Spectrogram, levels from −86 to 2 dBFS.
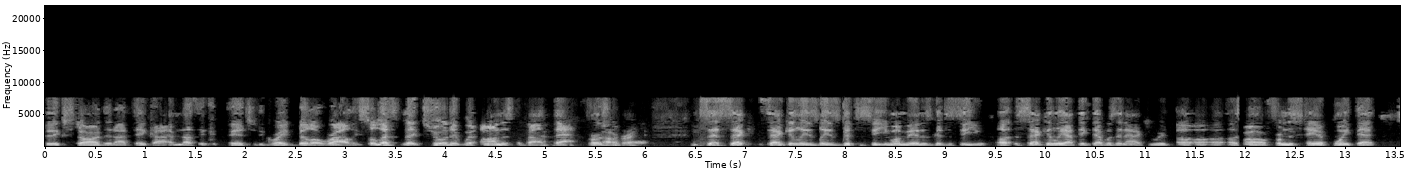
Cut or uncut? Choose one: cut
